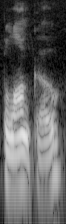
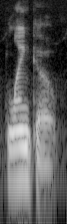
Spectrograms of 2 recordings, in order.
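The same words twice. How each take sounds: First: The name is pronounced the Spanish way. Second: The name is pronounced the local Texan way. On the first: "I pronounce it the way you're supposed to pronounce it" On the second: "if you're from there, you call it Blanco"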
